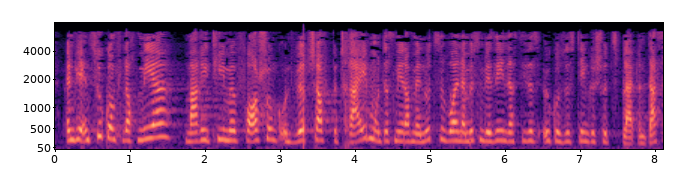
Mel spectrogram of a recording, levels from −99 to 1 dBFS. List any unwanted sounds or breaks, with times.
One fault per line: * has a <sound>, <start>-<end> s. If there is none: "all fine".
* has a dropout, 0.1-0.2 s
